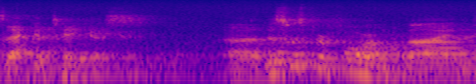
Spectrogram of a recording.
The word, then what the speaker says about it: Zacatecas: It's pronounced the way it sounds, Zacatecas.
